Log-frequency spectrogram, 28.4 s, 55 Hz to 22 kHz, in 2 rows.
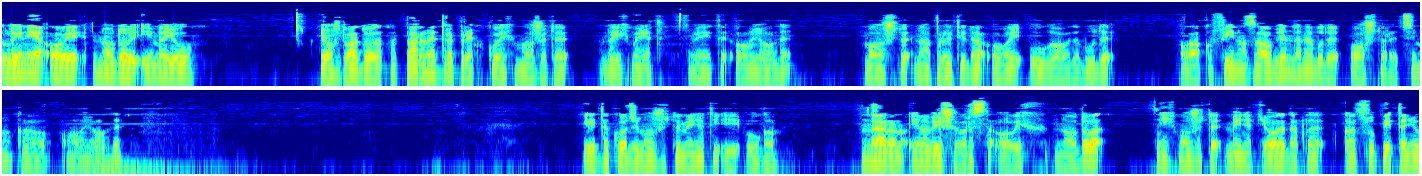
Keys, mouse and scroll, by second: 0.2-1.4 drag, 5.4-6.6 drag, 7.1-9.8 drag, 10.6-12.5 drag, 13.6-15.2 drag, 16.0-17.0 scroll down 1, 18.0-19.2 drag, 19.2-19.8 scroll up 1, 20.4-22.3 drag, 23.0-24.5 drag.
